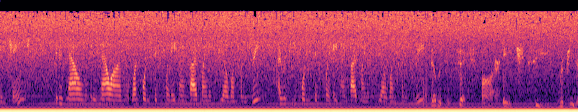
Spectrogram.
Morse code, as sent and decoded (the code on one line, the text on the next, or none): none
